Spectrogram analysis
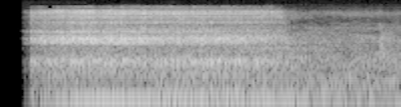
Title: Snoring is cuter than anything ever when sleeping 😴😴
